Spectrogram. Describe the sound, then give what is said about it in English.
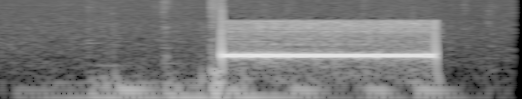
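Telephone call being placed: a brief click, then one steady, mid-pitched electronic tone lasting about a second before it cuts off into quiet. “We're going to call her.”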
